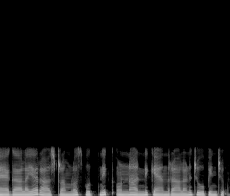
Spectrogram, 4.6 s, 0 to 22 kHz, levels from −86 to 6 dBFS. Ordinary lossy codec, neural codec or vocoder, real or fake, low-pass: none; none; real; 5.4 kHz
